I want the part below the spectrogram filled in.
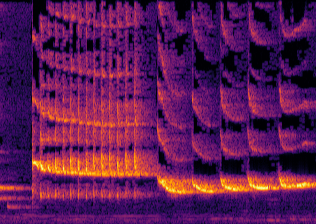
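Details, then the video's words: Asian pied starling from Semarang singing vigorously, a loud sustained high whistle followed by a string of repeated sliding notes, over a steady low background hum. "KING JALAK SUREN GACOR"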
